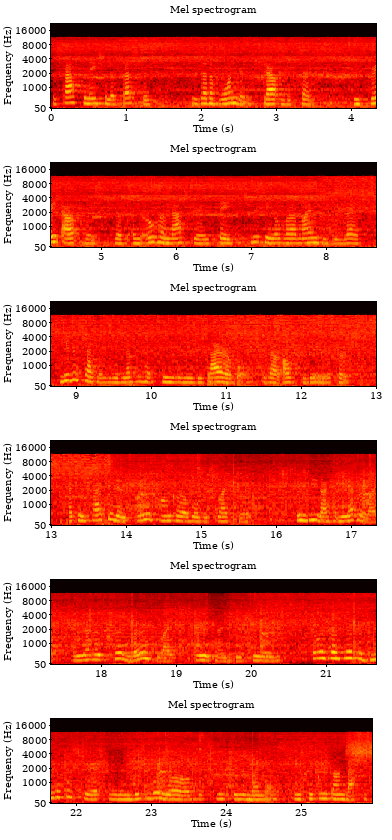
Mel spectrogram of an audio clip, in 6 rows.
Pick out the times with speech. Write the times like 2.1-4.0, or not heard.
0.0-25.9.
